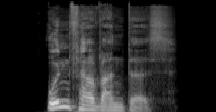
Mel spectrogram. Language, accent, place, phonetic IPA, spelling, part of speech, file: German, Germany, Berlin, [ˈunfɛɐ̯ˌvantəs], unverwandtes, adjective, De-unverwandtes.ogg
- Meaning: strong/mixed nominative/accusative neuter singular of unverwandt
